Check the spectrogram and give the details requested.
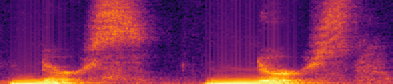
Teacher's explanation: in somewhere like California they would say nurse nurse with that r that bunched R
